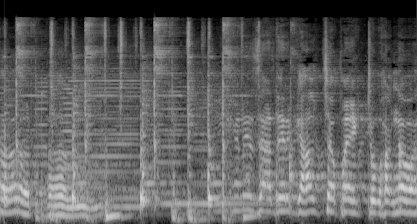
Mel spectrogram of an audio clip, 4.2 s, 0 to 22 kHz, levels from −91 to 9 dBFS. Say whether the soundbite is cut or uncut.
cut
